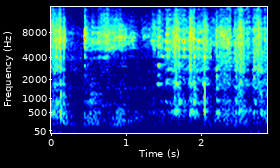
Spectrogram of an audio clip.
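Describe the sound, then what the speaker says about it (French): Spoon or whisk scraping and clinking against a pot while a cornstarch mixture thickens over low heat, steady close stirring with occasional sharper taps, no voices. "Surtout on ne s'arrête pas de mélanger"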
